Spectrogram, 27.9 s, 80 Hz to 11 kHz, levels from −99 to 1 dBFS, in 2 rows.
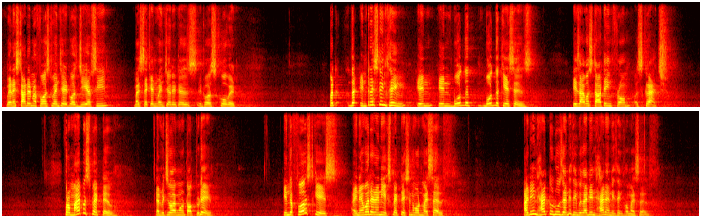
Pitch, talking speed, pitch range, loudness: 235 Hz, 155 wpm, 215-260 Hz, -24 LUFS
